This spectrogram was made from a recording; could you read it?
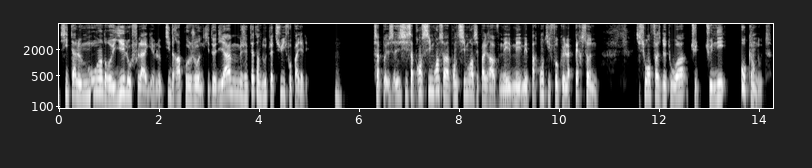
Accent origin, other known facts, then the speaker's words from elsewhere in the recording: Nice, Provence-Alpes-Côte d'Azur, France; je viens de Nice, hein. mm. je, suis niçois. Hein. Tu vois, j'habite toujours à Nice d'ailleurs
